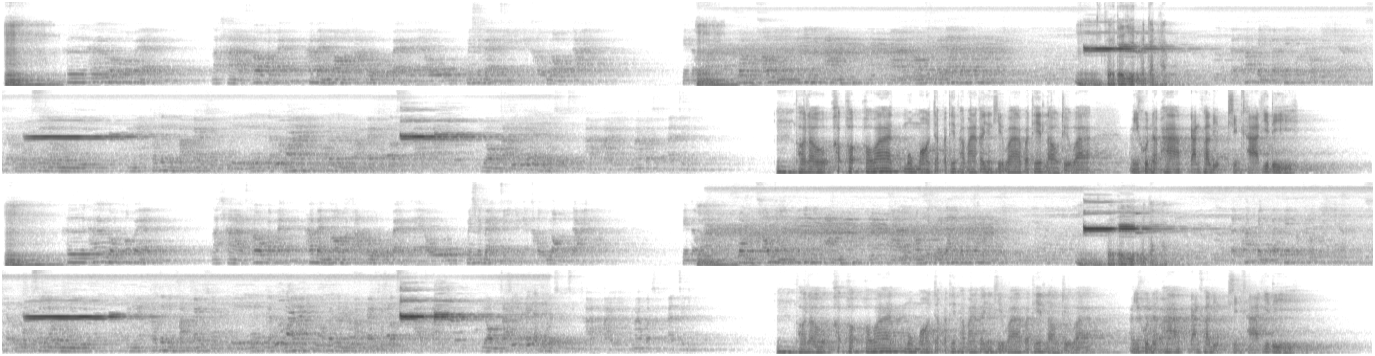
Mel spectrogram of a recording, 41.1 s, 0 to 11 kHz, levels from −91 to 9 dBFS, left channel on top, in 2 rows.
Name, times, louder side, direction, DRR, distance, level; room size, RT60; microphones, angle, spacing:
voice 1, 0.0-0.9 10.4-11.0 16.1-17.5 32.2-37.1 37.5-40.0, left 4 dB, 55° left, 12 dB, 0.5 m, -34 dB
voice 2, 0.9-2.5 3.1-8.9 10.2-12.8 13.3-15.1 18.2-21.9 22.4-27.3 27.7-31.0 37.5-38.2 38.5-38.9, right 2 dB, 20° right, -8 dB, 1.5 m, -46 dB
sound 1, 10.6-15.0 16.2-17.4 18.6-18.7 19.0-19.2 19.6-19.7 20.9-22.5 24.6-28.8, right 5 dB, 85° right, 0.9 m, -28 dB
12.5 x 12.0 x 4.1 m, 2.5 s
head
